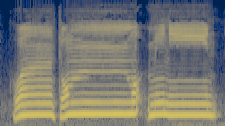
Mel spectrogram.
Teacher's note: ثم نون ساكنة جاء بعدها التاء كنتم إخفاء حقيقي أيضا، ثم ميم ساكنة جاء بعدها ميم متحركة إضغام مثلين صغير، أضغمنا الميم الأولى في الميم الثانية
